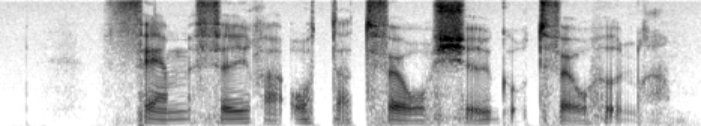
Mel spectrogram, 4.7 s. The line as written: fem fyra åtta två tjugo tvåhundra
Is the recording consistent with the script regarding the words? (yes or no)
yes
